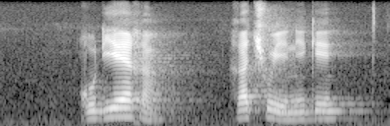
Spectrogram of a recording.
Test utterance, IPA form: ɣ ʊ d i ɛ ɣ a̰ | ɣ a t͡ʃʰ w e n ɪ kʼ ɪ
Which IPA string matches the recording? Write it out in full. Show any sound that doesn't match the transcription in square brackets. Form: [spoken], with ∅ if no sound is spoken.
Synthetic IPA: ɣ ʊ d i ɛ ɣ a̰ | ɣ a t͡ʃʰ w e n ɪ kʼ ɪ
